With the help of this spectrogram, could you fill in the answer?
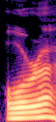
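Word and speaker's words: Åre: Yeah, Ora is the best skiing area in Sweden.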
